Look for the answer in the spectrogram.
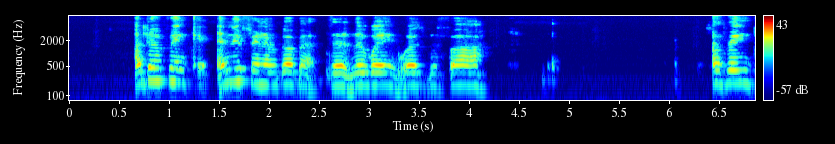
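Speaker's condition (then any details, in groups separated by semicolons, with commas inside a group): Cerebral palsy; needs adapted housing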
